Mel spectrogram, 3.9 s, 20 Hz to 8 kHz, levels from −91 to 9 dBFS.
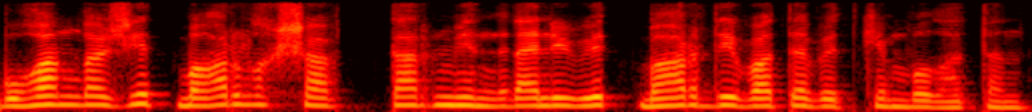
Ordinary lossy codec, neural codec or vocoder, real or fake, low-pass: none; codec, 16 kHz, 0.8 kbps, ZipCodec; fake; 7.2 kHz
